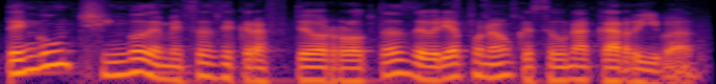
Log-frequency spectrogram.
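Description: This young adult streamer, who has a Mexican Spanish accent, talks through his gameplay with viewers from a small home room on a headset, thinking out loud and swearing mildly. He speaks in a mid-range, darkish voice, expressive and rapid-fire.

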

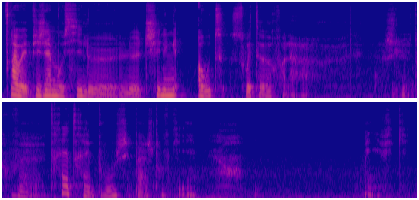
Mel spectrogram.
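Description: A woman from France hosting a casual knitting podcast, talking hesitantly with many fillers, often dropping to a soft near-whisper and repeating her words of praise. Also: fairly low pitch, measured pace, vocal fry, pauses often, slightly rough. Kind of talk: casual chat about knitting.

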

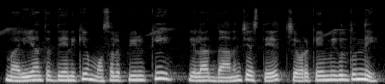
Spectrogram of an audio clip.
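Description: A woman's voice: medium pitch, brisk, warm tone, natural voice. A woman voicing a spiteful, greedy woman with a snappish, insulting manner in a dull lo-fi recording.

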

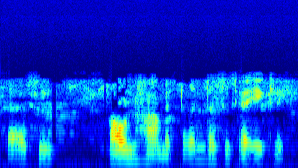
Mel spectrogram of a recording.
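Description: On a muffled, narrow-band line with noticeable noise, a scambaiter takes a scam call. His mid-range voice is animated and moves at a normal speed as he chats casually, rambling and stalling in a nonchalant way.

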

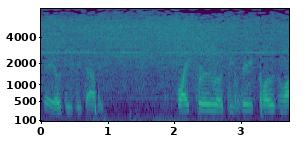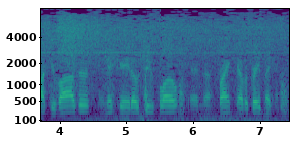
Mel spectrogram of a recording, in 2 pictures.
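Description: A man's voice: medium pitch, fairly even intonation, brisk, a little mellow. Clipped man on a launch control radio loop. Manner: clipped, businesslike. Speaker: launch control team member. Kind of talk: procedural radio loop callouts. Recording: faintly noisy radio loop.

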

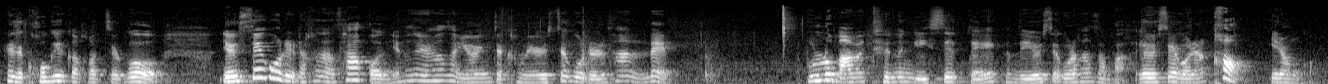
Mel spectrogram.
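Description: A woman's voice: mid-range voice, fast talker, pushed and bright, a little hiss or hum. Casual online lesson, woman teacher, chatty, keeps asking if the class got it. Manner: chatty, asks students to confirm often. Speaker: English teacher. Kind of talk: online grammar lecture.

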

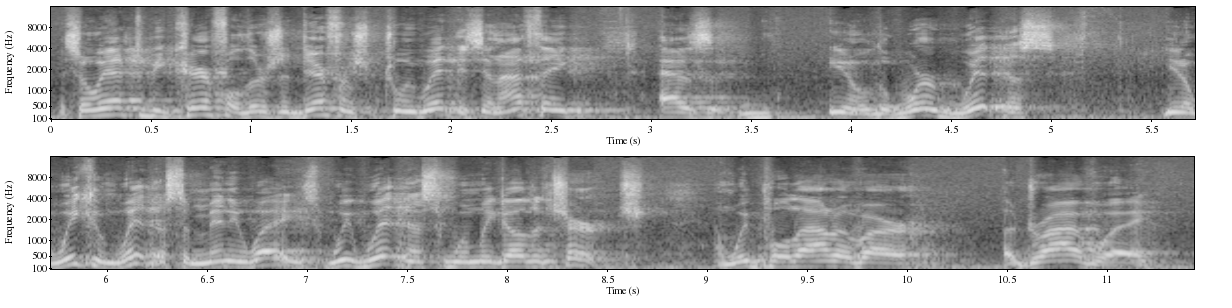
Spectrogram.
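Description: In a small indoor church sanctuary, echoey and faintly humming, a middle-aged Appalachian Kentucky pastor preaches in a brisk, animated voice on the high side. He keeps it conversational, frequently restarting phrases and using fillers as he stands and gestures.

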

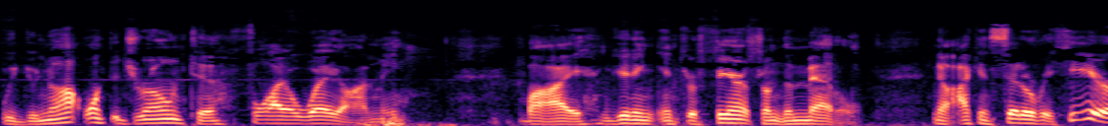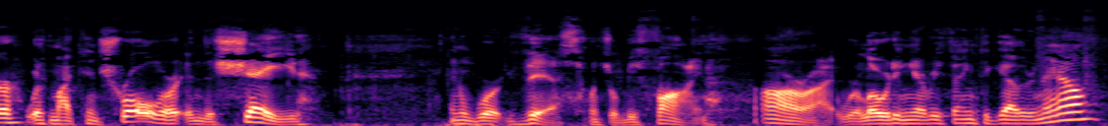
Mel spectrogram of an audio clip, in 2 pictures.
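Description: A husky man in his 30s hosts a casual farm vlog outdoors on a rural property, filmed on a phone camera held at arm's length. His voice is lowish and his speed normal, with an animated, folksy delivery as he explains things to viewers and hollers to his kids.

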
